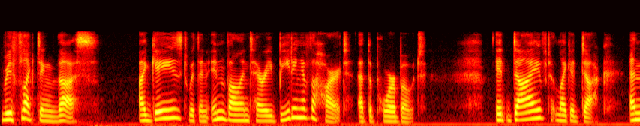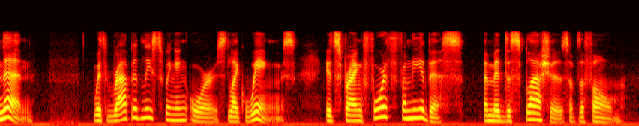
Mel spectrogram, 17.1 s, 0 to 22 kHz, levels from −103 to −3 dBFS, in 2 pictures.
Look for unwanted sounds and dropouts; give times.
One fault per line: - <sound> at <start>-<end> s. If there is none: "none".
none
